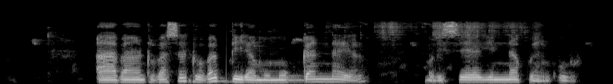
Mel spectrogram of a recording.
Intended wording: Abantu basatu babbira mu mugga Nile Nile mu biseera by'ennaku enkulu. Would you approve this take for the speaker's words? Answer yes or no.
no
